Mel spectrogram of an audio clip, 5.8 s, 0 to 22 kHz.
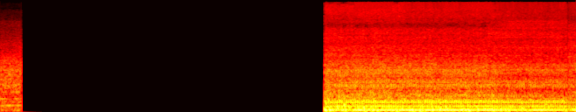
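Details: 25hp Mercury two-stroke outboard on a 14ft mod-V jon boat, after carb cleaning and replacing a leaking gasket that caused an air leak: after a short silence it picks up and runs smooth and even with a steady low drone, no stumbling or surging.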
